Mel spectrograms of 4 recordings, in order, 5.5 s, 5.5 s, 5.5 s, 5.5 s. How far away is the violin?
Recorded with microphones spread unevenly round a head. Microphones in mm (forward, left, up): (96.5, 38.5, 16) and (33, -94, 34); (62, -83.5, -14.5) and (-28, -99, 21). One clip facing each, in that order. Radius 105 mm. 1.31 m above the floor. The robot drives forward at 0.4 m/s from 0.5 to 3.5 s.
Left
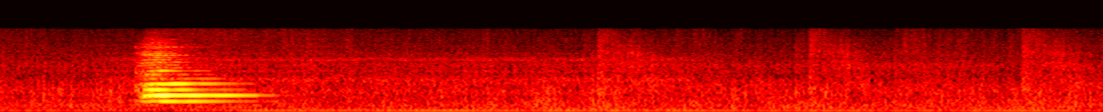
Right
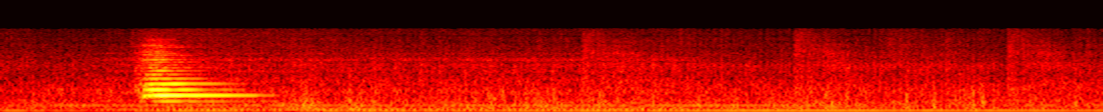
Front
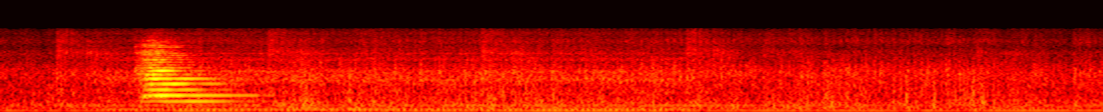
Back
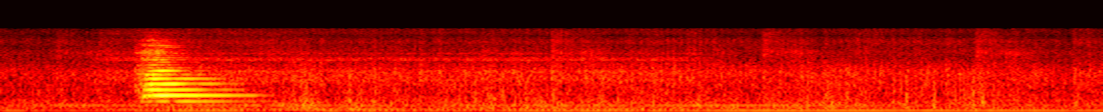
About 1.0 m.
